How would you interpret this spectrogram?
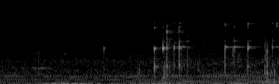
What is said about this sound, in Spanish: Yo la verdad es que nunca la, un, momento, voy a beber un poco de Coca-Cola.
